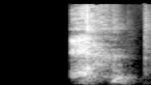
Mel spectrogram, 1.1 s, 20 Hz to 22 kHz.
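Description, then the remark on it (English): A single sneeze bursts out after a moment of silence, fairly loud, trailing off with a short breathy follow-up sniff or exhale. “In 1 second, I have to sneeze.”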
